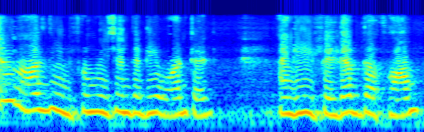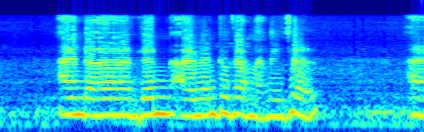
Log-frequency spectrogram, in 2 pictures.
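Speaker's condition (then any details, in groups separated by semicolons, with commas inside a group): Severe cerebral palsy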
